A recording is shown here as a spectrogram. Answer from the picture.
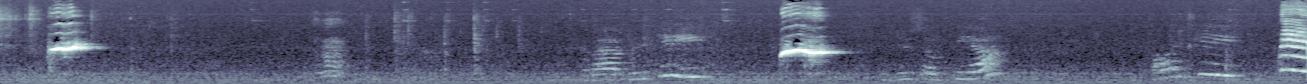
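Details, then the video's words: Captive Timneh African grey parrot at home copying household sounds: sharp rising whistles spaced several seconds apart, mixed with soft clicks, brief chatter-like notes and short squeaks in a quiet room. "African Grey: twenty sounds"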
